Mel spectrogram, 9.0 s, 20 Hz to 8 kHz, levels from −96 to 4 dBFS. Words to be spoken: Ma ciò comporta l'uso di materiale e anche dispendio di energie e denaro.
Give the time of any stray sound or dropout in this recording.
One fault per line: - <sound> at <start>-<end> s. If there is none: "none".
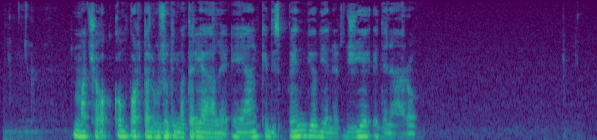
none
